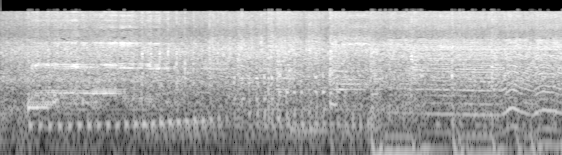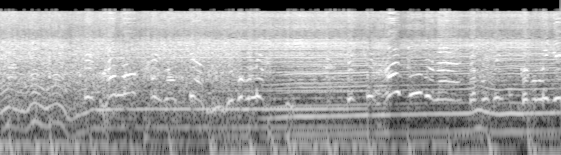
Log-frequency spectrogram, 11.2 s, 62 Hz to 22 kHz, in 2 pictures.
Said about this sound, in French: Ceci est une 911 turbo avec son moteur 6 cylindres à plat, 3X6, 2 turbocompresseurs pour 420 chevaux.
